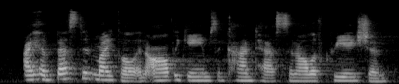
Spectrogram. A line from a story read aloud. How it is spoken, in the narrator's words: Castiel says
